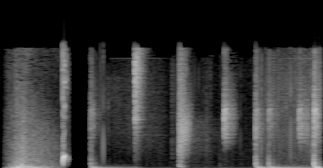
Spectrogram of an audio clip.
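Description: Electronic intro music for a channel logo: a string of separate drum-machine hits and pops, several ending in a low falling thud, with a short high chirp shortly before the end.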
